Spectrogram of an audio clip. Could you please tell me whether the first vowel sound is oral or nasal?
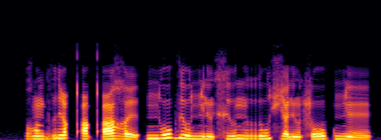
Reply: nasal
